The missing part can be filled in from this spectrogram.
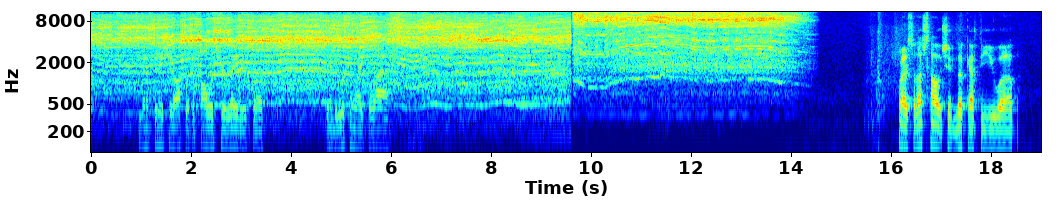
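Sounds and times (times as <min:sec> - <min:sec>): rotary buffer motor whine: 0:09.4 - 0:14.6.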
